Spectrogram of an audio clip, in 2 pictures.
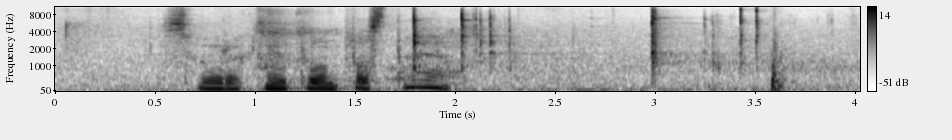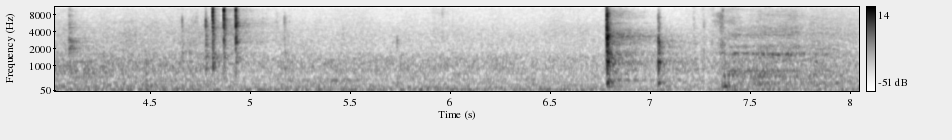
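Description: A ratchet wrench clicks in short bursts.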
